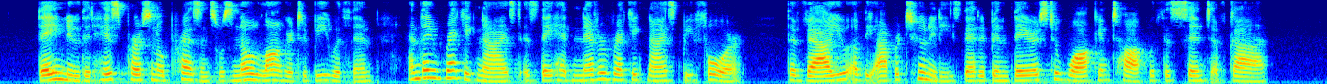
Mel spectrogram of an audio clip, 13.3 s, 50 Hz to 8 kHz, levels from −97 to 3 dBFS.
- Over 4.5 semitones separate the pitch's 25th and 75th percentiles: No, average, 3.1 semitones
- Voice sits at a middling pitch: Yes, medium, 175 Hz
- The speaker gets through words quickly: No, average, 185 wpm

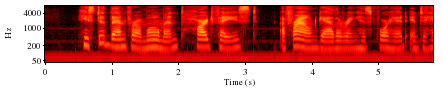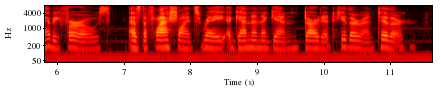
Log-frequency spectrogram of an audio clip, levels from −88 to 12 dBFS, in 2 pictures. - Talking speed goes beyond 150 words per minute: No, slow, 135 wpm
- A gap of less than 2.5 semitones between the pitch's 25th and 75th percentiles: Yes, narrow, 1.8 semitones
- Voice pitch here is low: No, medium, 160 Hz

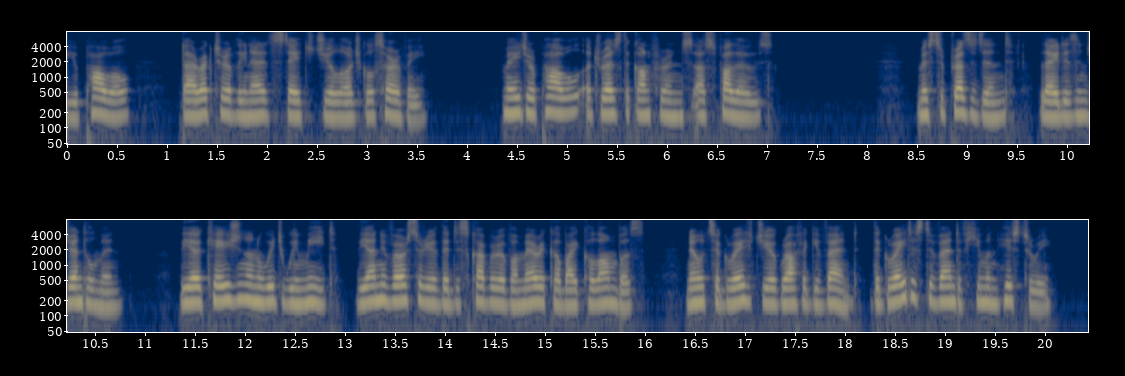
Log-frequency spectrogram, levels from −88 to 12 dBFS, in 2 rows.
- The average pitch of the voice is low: No, medium, 180 Hz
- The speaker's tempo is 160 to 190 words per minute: No, average, 140 wpm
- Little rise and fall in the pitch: Yes, narrow, 2.0 semitones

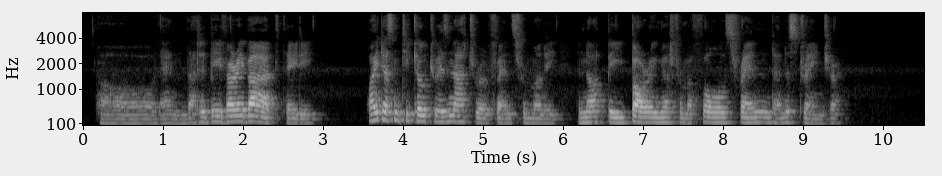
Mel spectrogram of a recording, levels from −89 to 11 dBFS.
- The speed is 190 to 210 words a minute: No, average, 170 wpm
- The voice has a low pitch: Yes, low, 130 Hz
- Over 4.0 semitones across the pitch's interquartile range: No, average, 3.2 semitones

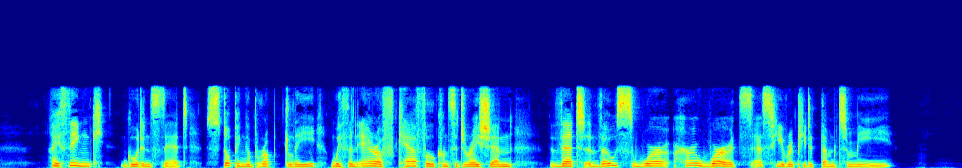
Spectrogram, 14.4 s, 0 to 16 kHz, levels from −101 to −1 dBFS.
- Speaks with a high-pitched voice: Yes, high, 195 Hz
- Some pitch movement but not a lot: Yes, average, 3.5 semitones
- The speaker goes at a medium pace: No, slow, 95 wpm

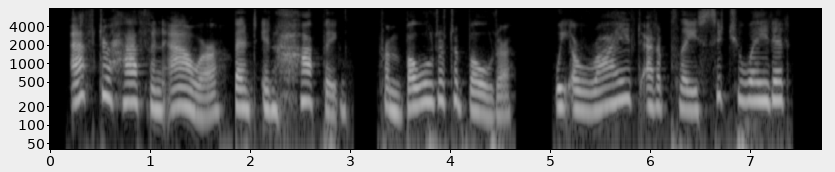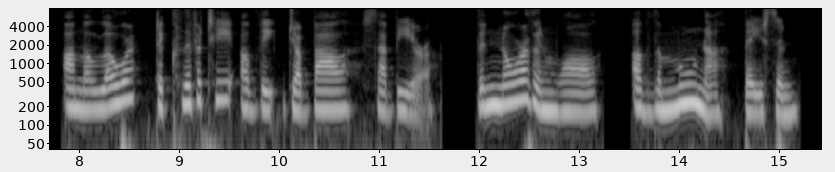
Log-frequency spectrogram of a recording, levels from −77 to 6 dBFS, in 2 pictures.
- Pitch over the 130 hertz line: Yes, high, 190 Hz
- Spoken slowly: Yes, slow, 125 wpm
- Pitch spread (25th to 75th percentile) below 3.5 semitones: No, average, 4.8 semitones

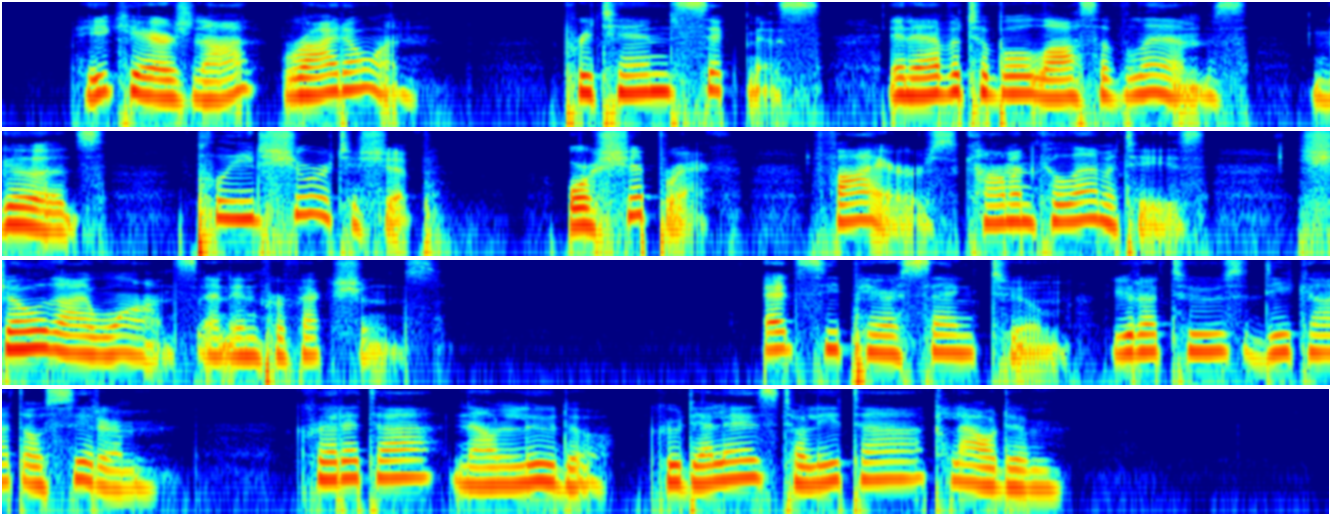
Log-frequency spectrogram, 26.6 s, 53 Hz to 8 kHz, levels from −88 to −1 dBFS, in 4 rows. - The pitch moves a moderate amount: Yes, average, 3.3 semitones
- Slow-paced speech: Yes, slow, 85 wpm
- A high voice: Yes, high, 200 Hz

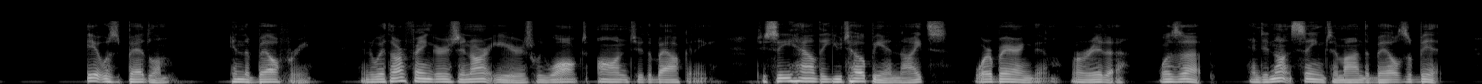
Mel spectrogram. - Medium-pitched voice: No, low, 115 Hz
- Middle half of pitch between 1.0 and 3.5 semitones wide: Yes, average, 2.8 semitones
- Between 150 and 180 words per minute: Yes, average, 160 wpm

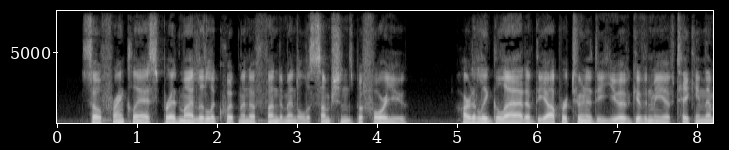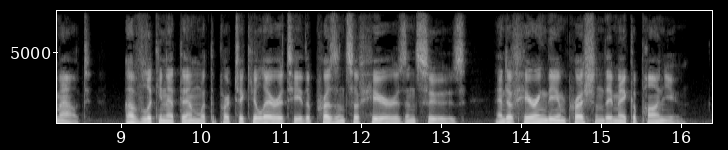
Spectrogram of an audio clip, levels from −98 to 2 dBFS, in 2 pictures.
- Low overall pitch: Yes, very low, 95 Hz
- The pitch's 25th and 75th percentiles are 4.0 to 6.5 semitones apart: Yes, average, 4.5 semitones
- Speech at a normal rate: Yes, average, 170 wpm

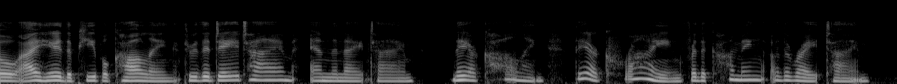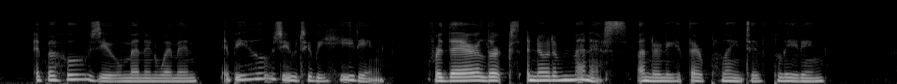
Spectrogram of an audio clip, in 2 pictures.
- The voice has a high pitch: No, medium, 170 Hz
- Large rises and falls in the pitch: No, average, 4.0 semitones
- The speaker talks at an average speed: Yes, average, 165 wpm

